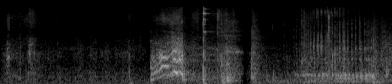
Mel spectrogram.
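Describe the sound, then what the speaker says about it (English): A zipper on the small parent pouch of an Alvema Pixi special-needs stroller canopy is pulled open in one quick rasping run, close and clear, followed by faint handling rustle with no talking. "Has a little parent-friendly zipper pouch up here."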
